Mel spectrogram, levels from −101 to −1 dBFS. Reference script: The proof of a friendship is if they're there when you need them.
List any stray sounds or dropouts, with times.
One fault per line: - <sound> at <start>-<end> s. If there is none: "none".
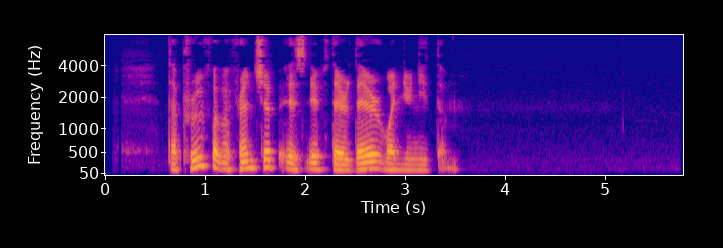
none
